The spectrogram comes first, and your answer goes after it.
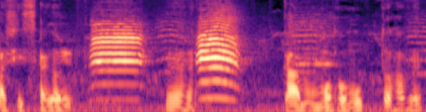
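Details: During castration of a young goat, two long, tense, high-pitched bleats rise over the surrounding chatter of men speaking.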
